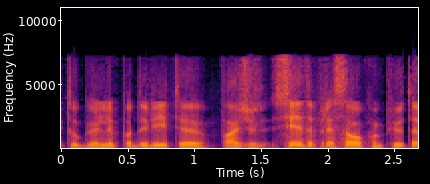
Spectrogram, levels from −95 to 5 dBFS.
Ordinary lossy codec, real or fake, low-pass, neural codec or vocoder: AAC, 32 kbps; fake; 7.2 kHz; codec, 16 kHz, about 1 kbps, DyCAST, with the encoder's durations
